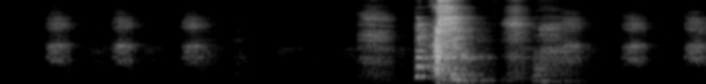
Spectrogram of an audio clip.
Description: sneezing challenge/sneezing with long green grass , handcarchif and spayci cooking challenge video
